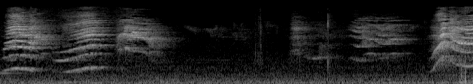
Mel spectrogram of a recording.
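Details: Talking pet parrot in a small room, two quick bending syllables at the start, then quiet, ending with a sharp bright burst.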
